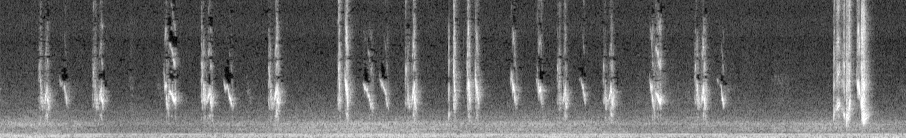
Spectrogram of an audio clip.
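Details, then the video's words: Friendly pet budgerigar standing on one leg as if talking to its owner: a long, lively sequence of brisk, high chirps in pairs and short clusters, ending in a louder rough burst, with a faint steady hum underneath. "セキセイインコ 片足を上げて話しかけてくる？"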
